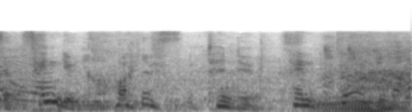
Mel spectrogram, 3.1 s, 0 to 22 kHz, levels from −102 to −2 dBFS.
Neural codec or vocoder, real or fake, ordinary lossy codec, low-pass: none; real; none; none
